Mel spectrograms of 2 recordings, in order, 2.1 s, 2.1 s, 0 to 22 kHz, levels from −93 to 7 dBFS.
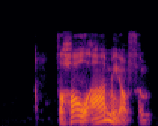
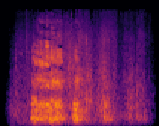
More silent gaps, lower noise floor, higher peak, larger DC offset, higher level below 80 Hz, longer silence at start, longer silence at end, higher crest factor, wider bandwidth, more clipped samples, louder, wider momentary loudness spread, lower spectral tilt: neither; first, -55 dBFS vs -44 dBFS; about the same, -10 dBFS vs -8 dBFS; neither; about the same, -68 dBFS vs -68 dBFS; first, 0.8 s vs 0.2 s; about the same, 0.15 s vs 0.15 s; about the same, 18 dB vs 18 dB; second, 7.8 kHz vs 16 kHz; neither; second, -25 LUFS vs -22 LUFS; second, 10 LU vs 24 LU; first, -6 dB/octave vs -4 dB/octave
